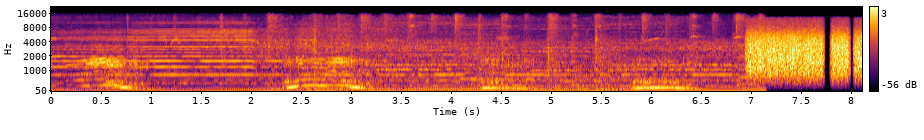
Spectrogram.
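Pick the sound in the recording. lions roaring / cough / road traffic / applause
lions roaring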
